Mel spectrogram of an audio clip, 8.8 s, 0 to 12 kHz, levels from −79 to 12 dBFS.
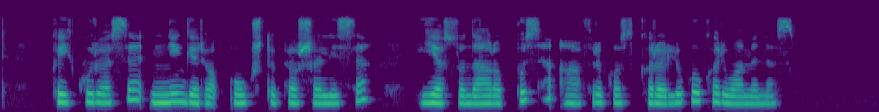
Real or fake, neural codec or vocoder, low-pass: real; none; 7.2 kHz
